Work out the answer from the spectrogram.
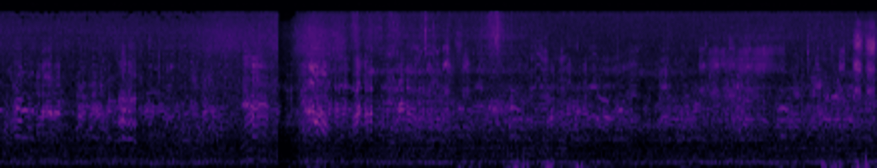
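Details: Migrating geese crossing from fields to a lake to rest for the day, a whole flock honking together. Continuous overlapping nasal honks, with a brief gap near three seconds, then a louder burst of calling.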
